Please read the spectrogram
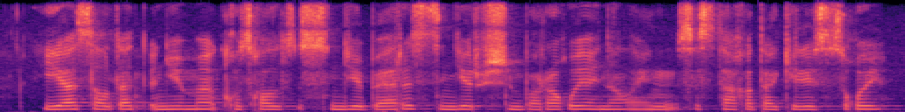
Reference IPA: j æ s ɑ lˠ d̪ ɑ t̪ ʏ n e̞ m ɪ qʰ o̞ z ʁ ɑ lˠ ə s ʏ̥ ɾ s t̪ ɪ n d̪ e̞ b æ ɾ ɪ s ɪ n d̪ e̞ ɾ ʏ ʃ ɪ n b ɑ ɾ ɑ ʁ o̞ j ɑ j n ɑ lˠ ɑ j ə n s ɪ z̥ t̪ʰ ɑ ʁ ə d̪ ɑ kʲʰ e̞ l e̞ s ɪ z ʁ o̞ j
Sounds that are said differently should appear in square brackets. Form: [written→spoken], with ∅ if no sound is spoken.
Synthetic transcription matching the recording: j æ s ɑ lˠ d̪ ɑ t̪ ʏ n e̞ m ɪ qʰ o̞ z ʁ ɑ lˠ ə s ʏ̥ [ɾ→∅] s t̪ ɪ n d̪ e̞ b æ ɾ ɪ s ɪ n d̪ e̞ ɾ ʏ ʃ ɪ n b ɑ ɾ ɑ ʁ o̞ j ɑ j n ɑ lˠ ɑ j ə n s ɪ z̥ t̪ʰ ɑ ʁ ə d̪ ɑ kʲʰ e̞ l e̞ s ɪ z ʁ o̞ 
